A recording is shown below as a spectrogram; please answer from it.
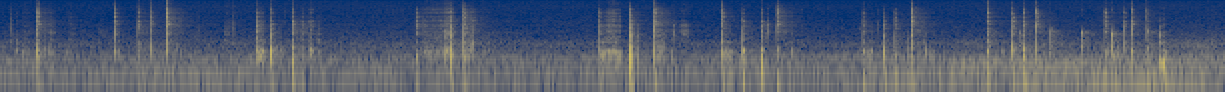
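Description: A scented candle in a glass jar is tapped with long nails, producing rapid, bright glassy clinks in irregular clusters over a quiet background. Each tap is sharp and brief, with only a short ring.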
